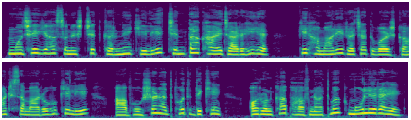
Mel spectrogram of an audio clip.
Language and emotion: Hindi, fearful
